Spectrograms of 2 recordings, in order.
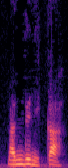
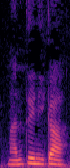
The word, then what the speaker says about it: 만드니까: 싸다 사니까 만들다 만든이가 만드니까 만드니까 만드니까 만드니까 만드니가 오늘 된소리가 어렵네요 만들다는 만드니까라고 읽는게 맞습니다 그리고요이어서 살펴보면요 자음이 오는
